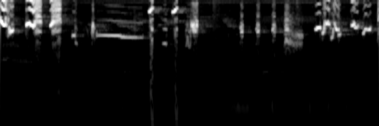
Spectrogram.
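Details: Oriental magpie-robin singing at morning, mixing harsh high chips with a long steady whistle and scattered sharp clicks in an irregular, lively sequence.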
